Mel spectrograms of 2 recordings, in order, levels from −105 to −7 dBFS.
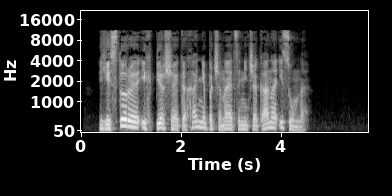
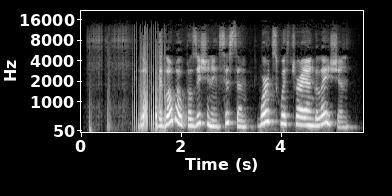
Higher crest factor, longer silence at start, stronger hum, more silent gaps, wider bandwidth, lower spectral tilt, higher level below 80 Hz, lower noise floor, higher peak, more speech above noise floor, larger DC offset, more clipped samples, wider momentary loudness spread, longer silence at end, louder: about the same, 18 dB vs 16 dB; first, 0.35 s vs 0.15 s; neither; neither; second, 11.5 kHz vs 13.5 kHz; about the same, -5 dB/octave vs -4.5 dB/octave; about the same, -56 dBFS vs -54 dBFS; first, -85 dBFS vs -50 dBFS; second, -6 dBFS vs -2 dBFS; first, 63 dB vs 33 dB; neither; neither; about the same, 13 LU vs 13 LU; first, 1.25 s vs 0.3 s; second, -22 LUFS vs -17 LUFS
